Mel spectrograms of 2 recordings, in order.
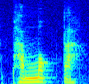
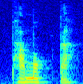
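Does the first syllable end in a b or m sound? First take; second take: m; m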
